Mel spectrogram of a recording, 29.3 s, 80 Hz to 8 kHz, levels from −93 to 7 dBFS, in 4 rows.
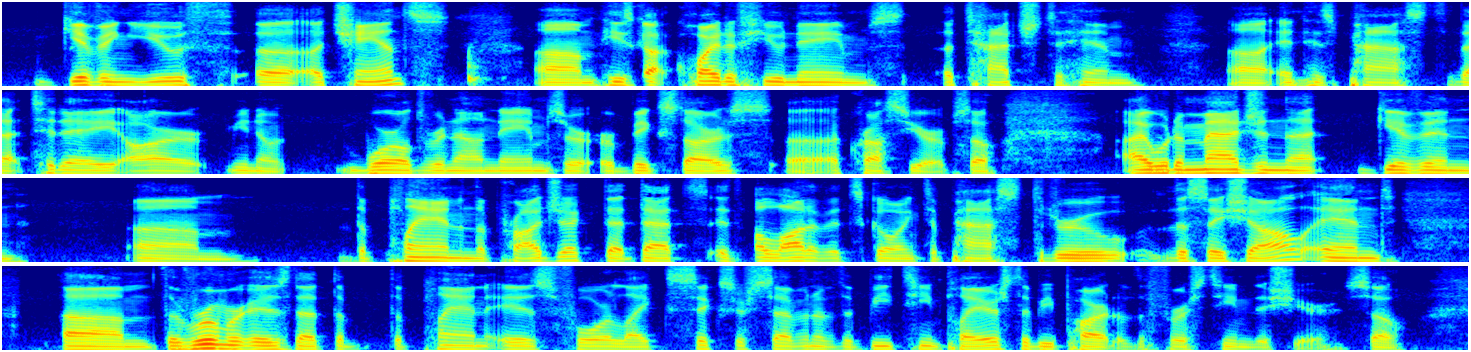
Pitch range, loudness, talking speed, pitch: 105-120 Hz, -24 LUFS, 180 wpm, 110 Hz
